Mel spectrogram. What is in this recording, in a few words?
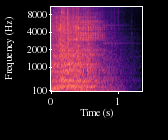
agrunt door; househead nexbot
